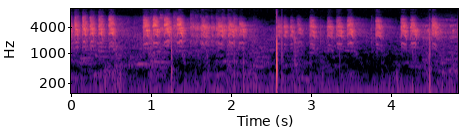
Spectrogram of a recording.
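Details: Sparrow nestlings chirping in rapid high bursts over a low hum, with a loud sharp knock midway and a few fainter clicks.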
